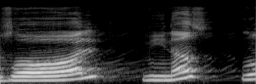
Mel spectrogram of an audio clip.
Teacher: مینز، ضاد زبر الف مد لام ضال، مینز ضال. لام 2 بار ادا ہوگا، اس لیے لام پہ تھوڑی دیر لگی. ضال لین تو نہیں کر سکتے، اس لیے کریں گے ضال، 2 بار ادا کرنا ہے، اس لیے من الضالین.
